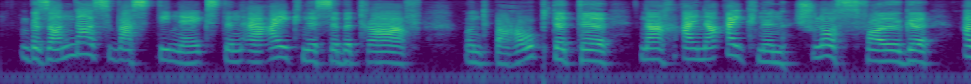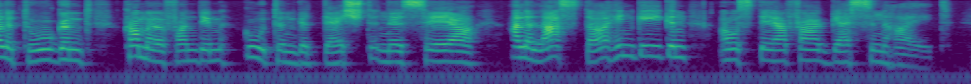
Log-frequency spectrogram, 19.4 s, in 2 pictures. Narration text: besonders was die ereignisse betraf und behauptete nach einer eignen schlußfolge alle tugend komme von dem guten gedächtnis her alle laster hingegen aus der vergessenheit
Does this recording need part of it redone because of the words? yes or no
yes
